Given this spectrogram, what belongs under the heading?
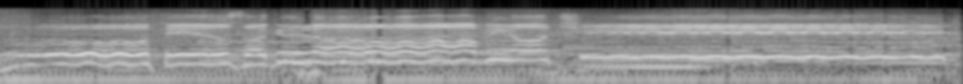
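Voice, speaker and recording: High, slow operetta soprano. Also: female voice, fairly even intonation, music in the background. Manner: drawn-out, sentimental phrasing. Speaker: operetta singer. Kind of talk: classical operetta singing, 1940s radio. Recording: vintage 1940s radio recording. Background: orchestra accompaniment.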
